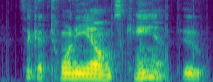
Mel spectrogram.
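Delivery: usual speaking voice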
